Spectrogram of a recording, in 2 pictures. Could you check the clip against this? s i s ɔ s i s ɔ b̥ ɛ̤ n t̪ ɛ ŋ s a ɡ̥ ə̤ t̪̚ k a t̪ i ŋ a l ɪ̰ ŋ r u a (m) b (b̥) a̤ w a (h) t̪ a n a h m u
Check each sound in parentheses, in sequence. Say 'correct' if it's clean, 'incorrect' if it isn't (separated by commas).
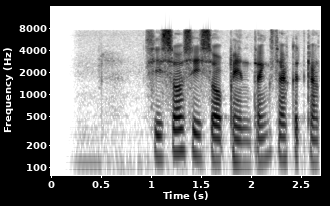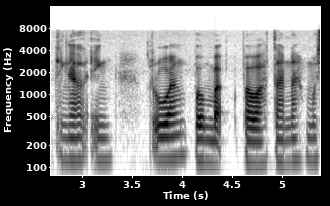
incorrect, correct, correct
